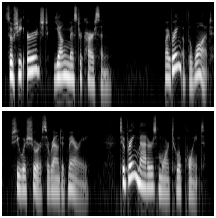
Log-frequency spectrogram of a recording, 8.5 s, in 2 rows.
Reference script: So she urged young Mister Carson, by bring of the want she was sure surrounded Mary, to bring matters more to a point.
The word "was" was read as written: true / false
true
